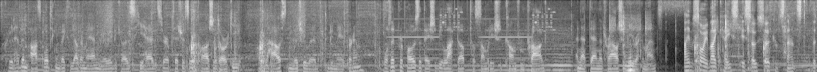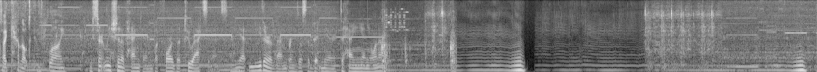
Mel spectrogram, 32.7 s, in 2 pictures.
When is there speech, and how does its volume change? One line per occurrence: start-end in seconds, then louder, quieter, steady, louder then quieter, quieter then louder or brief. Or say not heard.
0.0-24.1 steady.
